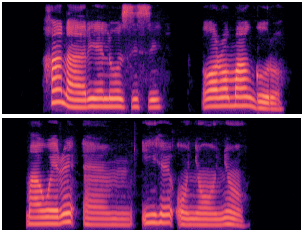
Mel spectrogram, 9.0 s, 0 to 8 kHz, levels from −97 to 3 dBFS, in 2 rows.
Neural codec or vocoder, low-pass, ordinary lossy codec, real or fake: none; 7.2 kHz; none; real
